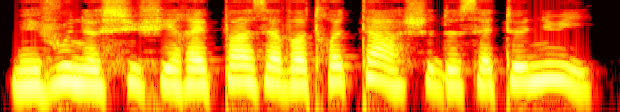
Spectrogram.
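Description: Woman reader voicing a gentle, grave old monk; slow and mellow, storybook. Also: mid-range voice, fairly even intonation, no echo, clean studio sound, lightly acted.

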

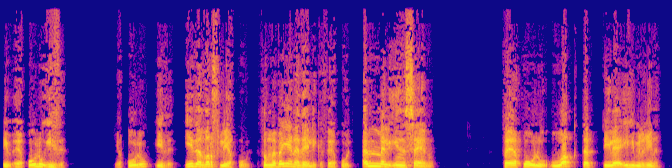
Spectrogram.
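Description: A man's voice: on the high side, big pitch swings, a little fast, breathy edge. A man with an Egyptian Arabic accent teaching a text commentary in class. He reads formal passages, explains them in colloquial speech, repeats key phrases and keeps checking that his students follow. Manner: shifts between formal reading and colloquial explanation.

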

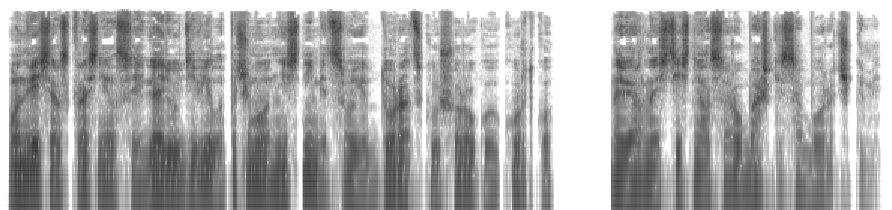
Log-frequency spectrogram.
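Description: Deep guy narrating an audiobook, calm, dry close mic. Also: a little fast, no echo. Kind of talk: scripted narration.

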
